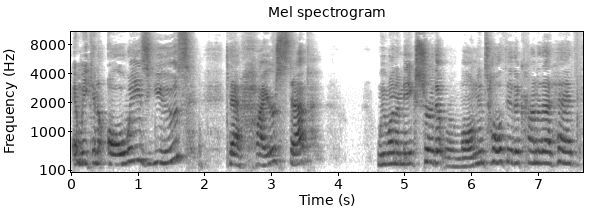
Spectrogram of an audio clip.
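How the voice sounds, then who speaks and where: A woman's voice: high voice, measured pace, a little mellow. A woman fitness instructor cueing a workout class energetically while exercising, counting out reps. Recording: echoey room, mic at a distance.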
